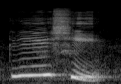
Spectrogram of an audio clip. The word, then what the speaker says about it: কৃষি: ব রিকার বৃ, থ আকার থা, এই শব্দটির উচ্চারণ হয়ে গেল বৃথা। এরপর আসি কৃষি, ক রিকার ক্রি, মূর্ধন্য স, হ্রস্ব ইকার সি, কৃষি।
